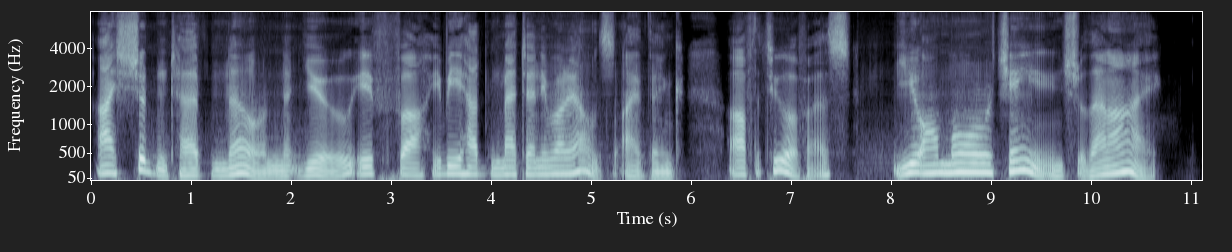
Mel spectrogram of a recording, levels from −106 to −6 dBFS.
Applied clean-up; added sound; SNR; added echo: neural separator model SepFormer DNS4.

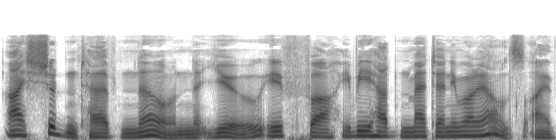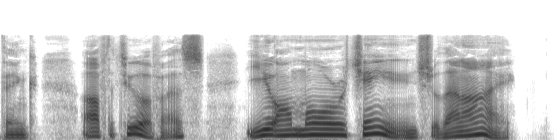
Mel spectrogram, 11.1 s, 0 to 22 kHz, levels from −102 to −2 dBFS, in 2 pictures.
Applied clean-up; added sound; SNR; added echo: none; none; none; none.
